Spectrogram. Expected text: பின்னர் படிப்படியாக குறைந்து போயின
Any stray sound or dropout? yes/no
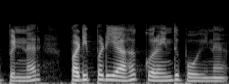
no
